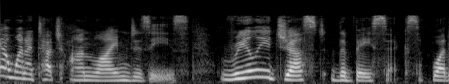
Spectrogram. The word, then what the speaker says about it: Lyme disease: it's spelled L-Y-M-E, and it's not Lyme's disease, it's Lyme disease.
